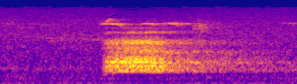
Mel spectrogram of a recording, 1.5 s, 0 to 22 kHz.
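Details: Reeves's muntjac giving its loud alarm call at Hartshill Hayes country park, Nuneaton, central England, recorded 6 October 2017: a single harsh, hoarse bark lasting about half a second, broad and noisy, over faint background hiss.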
